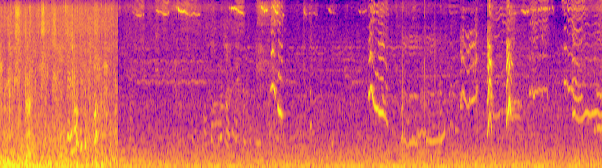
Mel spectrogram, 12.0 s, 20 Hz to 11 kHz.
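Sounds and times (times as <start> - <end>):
dog whining: 7.3 - 12.0
dog yipping: 7.3 - 12.0.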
